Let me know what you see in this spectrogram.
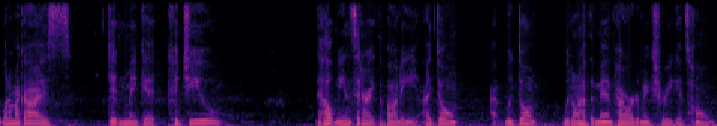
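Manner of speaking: very low, dropped-down, hushed murmur. Voicing Barrett, who taps Namriel on the shoulder, in a very low voice. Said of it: "he says in a very low voice".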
